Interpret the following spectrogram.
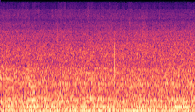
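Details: Massed honey bees humming inside an opened hive under inspection, a brief unbroken low buzz with an even loudness and no other clear sounds.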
